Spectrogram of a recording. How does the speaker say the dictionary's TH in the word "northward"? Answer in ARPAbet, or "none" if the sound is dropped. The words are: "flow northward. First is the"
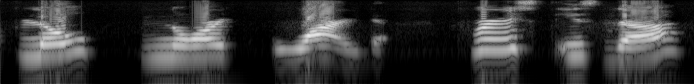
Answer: T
